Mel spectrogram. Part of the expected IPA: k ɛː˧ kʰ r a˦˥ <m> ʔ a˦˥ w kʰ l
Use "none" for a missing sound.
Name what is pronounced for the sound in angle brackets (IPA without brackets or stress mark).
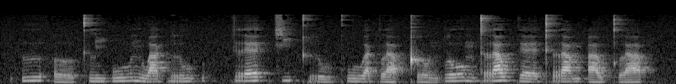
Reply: m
